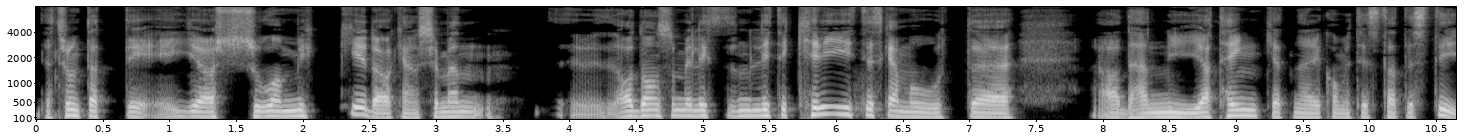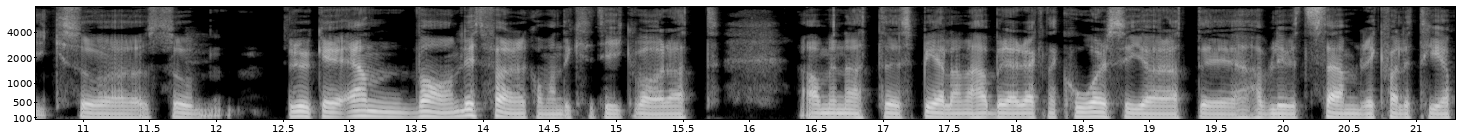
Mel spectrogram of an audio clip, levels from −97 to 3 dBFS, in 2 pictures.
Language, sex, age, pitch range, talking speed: English, male, 30-49, 100-125 Hz, 150 wpm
